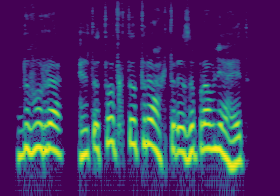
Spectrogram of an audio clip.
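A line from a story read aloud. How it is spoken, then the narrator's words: Muffled girlish laughter. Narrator (Russian): Прикрыв рот ладошкой, засмеялась ее конопатая подруга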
